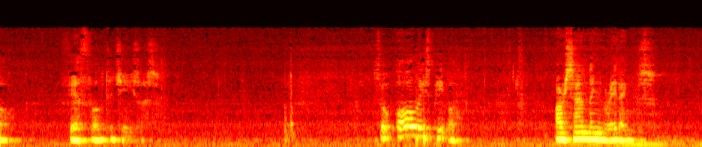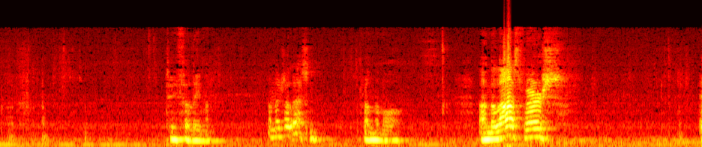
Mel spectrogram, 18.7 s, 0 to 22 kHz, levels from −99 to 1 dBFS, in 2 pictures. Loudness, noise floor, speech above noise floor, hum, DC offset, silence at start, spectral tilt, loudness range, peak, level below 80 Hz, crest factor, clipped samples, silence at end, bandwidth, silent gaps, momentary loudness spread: -16 LUFS; -45 dBFS; 30 dB; none; 0.2%; 0 s; -7 dB/octave; 13 LU; 0 dBFS; -40 dBFS; 20 dB; under 0.1%; 0 s; 10.5 kHz; none; 26 LU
